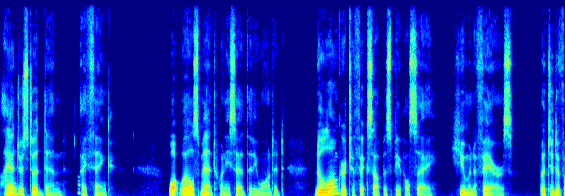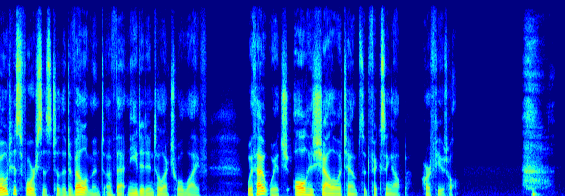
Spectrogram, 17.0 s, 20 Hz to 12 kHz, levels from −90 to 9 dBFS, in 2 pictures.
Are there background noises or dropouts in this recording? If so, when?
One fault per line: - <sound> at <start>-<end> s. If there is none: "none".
- sigh at 16.3-16.8 s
